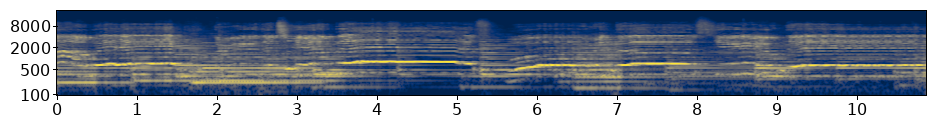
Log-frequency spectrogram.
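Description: Female singing with piano accompaniment, a slow song of long held notes, with brief breaks between phrases about five and eight seconds in.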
